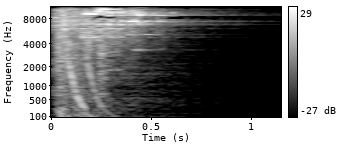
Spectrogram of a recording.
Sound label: Chain Ringtone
